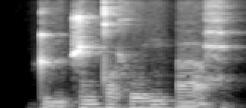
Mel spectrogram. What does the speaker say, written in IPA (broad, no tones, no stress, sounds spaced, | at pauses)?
ʈ y ŋ t͡ʃ ø ŋ tˤ o x o ŋ | a ħ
